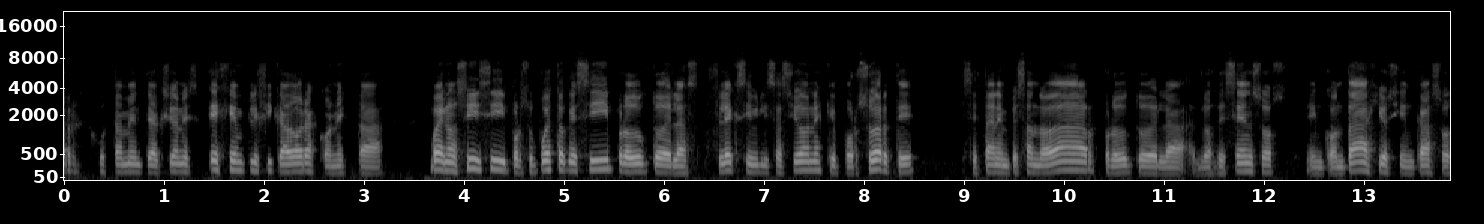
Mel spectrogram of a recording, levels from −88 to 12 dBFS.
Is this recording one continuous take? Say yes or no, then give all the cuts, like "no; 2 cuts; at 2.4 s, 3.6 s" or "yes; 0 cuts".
no; 3 cuts; at 3.6 s, 9.0 s, 12.3 s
